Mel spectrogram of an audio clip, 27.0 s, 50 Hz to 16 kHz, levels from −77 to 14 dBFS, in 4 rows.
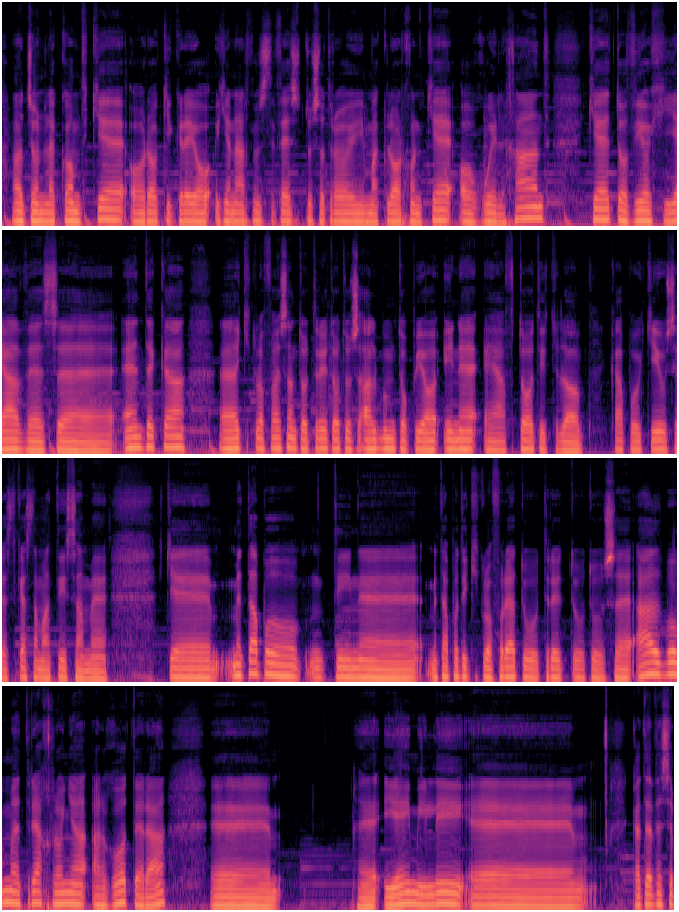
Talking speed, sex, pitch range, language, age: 140 wpm, male, 105-120 Hz, Greek, 20-39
